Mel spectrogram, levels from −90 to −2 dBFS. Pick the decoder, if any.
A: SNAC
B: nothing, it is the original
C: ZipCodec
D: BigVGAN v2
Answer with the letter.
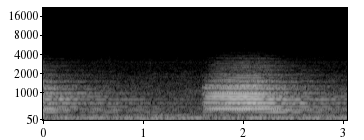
B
